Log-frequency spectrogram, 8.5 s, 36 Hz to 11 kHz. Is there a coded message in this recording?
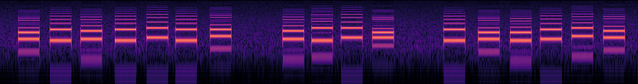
Yes: DTMF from 0.2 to 8.3 s, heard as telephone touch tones, dialled by hand, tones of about 290 ms. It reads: 4353C3# 5AC7 3416D8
